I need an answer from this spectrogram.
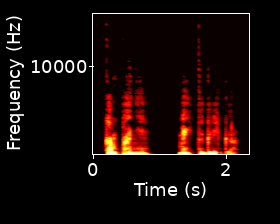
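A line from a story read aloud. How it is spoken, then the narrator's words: Calm answer. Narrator (Russian): спокойно ответила она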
